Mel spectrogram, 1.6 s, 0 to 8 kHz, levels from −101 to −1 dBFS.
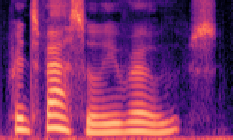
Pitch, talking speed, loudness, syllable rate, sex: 205 Hz, 115 wpm, -16 LUFS, 4.3 syllables/s, female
